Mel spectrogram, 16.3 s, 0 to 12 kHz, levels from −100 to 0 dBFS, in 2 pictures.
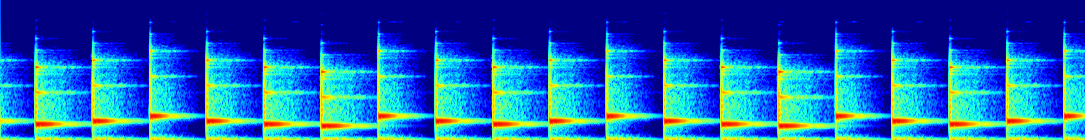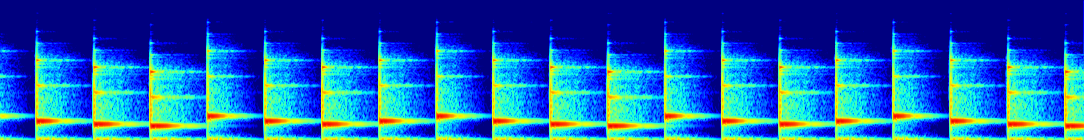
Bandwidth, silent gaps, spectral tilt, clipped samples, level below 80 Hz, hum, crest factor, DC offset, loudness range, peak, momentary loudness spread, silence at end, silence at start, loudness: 4.3 kHz; none; -7.5 dB/octave; under 0.1%; -46 dBFS; none; 16 dB; 0.6%; 0 LU; -4 dBFS; 3 LU; 0 s; 0 s; -20 LUFS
